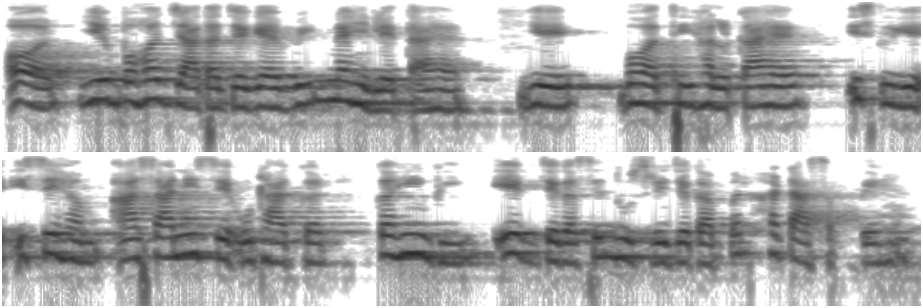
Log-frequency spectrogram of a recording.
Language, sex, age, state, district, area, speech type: Hindi, female, 30-45, Uttar Pradesh, Sonbhadra, rural, spontaneous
